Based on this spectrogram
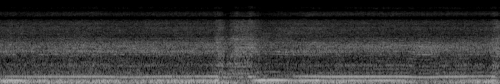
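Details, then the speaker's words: Power steering bleeding, engine idling while the wheel is turned lock to lock ten times: a steady mid-pitched pump whine from air in the fluid, dipping as the wheel turns and getting quieter. "okay now you can hear that winding sound going so you'll want to go all the way over until it hits to the right back to the left"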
